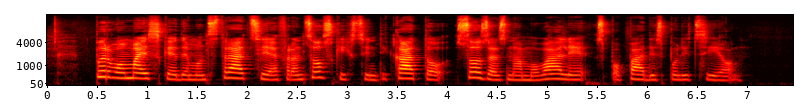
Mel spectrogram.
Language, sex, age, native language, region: Slovenian, female, 30-49, Slovenian, Carinthia region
